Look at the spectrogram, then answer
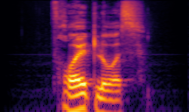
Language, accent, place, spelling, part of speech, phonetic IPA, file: German, Germany, Berlin, freudlos, adjective, [ˈfʁɔɪ̯tˌloːs], De-freudlos.ogg
- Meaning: joyless, cheerless, bleak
